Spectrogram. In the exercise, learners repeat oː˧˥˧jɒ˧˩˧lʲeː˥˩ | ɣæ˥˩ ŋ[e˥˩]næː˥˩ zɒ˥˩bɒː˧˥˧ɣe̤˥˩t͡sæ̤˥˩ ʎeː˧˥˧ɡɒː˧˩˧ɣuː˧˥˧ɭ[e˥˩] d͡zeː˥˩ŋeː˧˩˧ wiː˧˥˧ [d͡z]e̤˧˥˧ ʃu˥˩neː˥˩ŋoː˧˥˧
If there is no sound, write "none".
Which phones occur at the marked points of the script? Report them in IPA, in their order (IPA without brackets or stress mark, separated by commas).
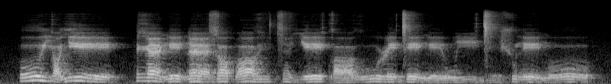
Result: e˥˩, e˥˩, d͡z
